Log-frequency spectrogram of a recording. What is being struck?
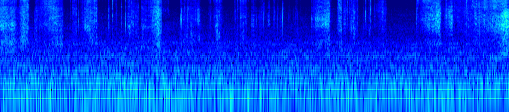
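Concrete balcony ledge.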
